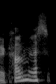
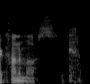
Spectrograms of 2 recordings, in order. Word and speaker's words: Economos: Is it Economist or Economos? I always heard it as Economos. Yeah, it's spelled with the MOS at the end. Okay, so Economos.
